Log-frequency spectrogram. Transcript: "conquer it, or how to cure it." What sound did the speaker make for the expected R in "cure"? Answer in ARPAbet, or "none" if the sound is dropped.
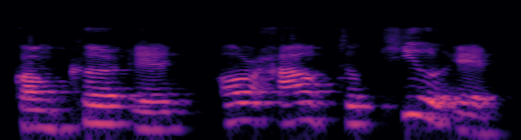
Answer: L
